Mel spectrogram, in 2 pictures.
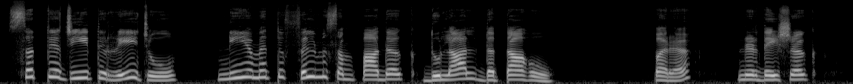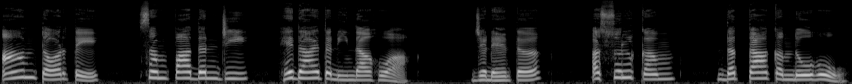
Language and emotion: Sindhi, neutral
